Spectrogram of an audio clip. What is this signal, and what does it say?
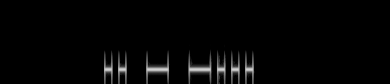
Morse code, heard as a keyed tone, about 17 wpm, 700 Hz. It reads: ITB
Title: Three Challenging Letter-Number Combinations 17wpm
